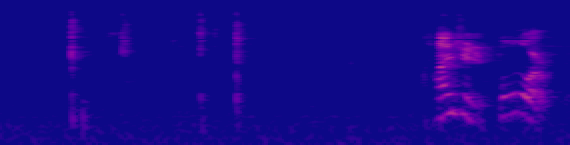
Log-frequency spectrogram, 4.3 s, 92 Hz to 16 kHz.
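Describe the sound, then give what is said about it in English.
Four light, crisp taps land at uneven intervals as someone types a Celsius-to-Fahrenheit conversion of 40 degrees into a device, fairly quiet, followed by a short burst of voice at the end. “I'm typing it in right now.”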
